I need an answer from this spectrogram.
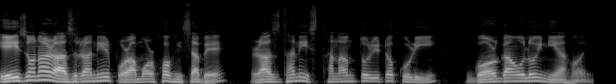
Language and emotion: Assamese, neutral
